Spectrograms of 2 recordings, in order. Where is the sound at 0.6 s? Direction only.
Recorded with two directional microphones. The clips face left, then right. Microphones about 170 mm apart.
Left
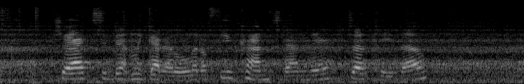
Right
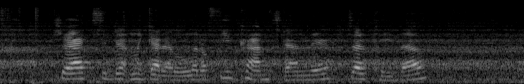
5° right (ahead or behind).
